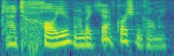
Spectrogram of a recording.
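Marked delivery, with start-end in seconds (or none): 0.0-0.9 softly whispered "can I call you"; whispered plea before surgery; hushed friend. Retold or imitated. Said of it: "And he's like". 1.3-2.1 gentle reassurance. Retold or imitated. Tender recounting of hospital call.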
